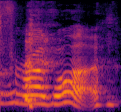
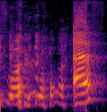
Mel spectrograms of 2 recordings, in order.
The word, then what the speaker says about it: foie gras: Yeah, so what's foie gras?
